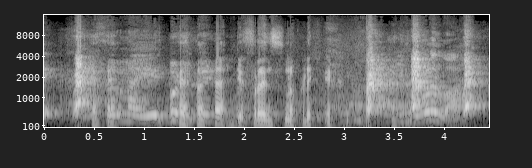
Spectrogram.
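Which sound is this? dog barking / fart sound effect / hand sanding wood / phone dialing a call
dog barking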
